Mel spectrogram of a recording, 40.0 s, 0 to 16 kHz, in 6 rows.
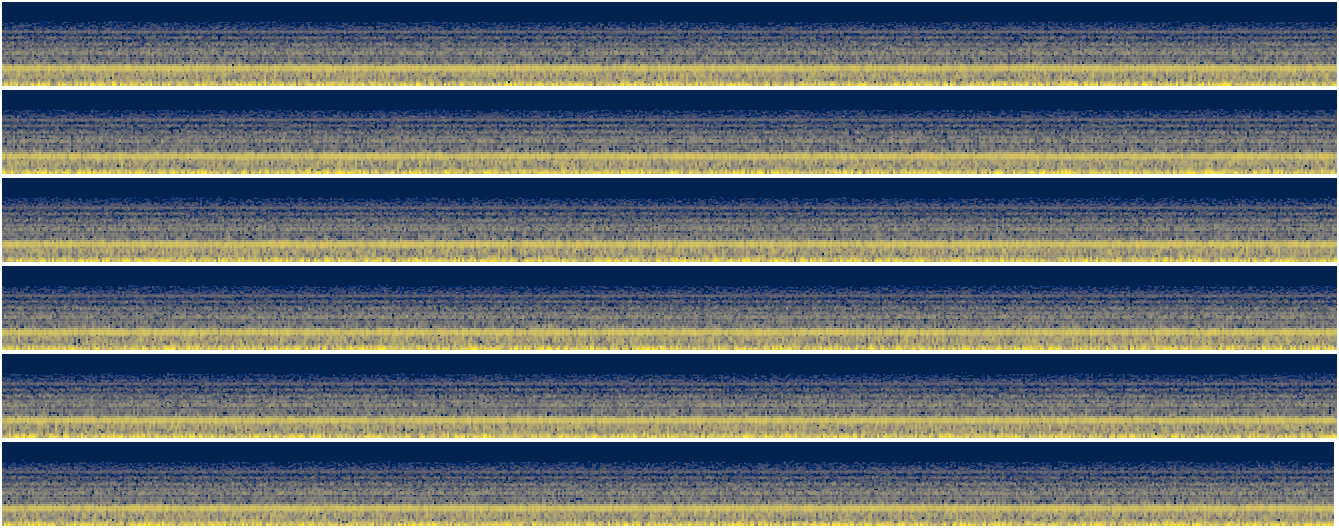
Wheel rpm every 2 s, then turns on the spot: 0, 0, 0, 0, 0, 0, 0, 0, 0, 0, 0, 0, 0, 0, 0, 0, 0, 0, 0, 0.
none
